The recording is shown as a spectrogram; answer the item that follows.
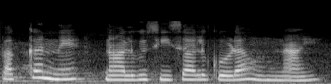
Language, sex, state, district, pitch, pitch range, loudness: Telugu, female, Telangana, Mahabubabad, 220 Hz, 210-235 Hz, -13 LUFS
